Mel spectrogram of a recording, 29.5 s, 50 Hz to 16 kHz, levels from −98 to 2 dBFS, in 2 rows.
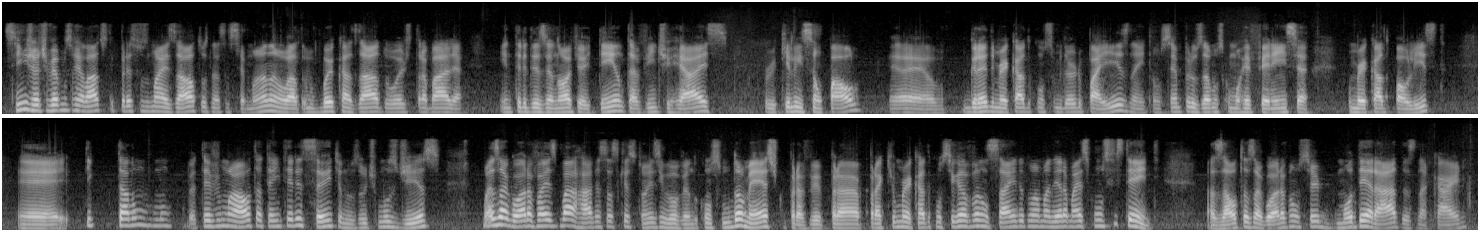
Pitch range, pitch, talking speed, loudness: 130-175 Hz, 145 Hz, 175 wpm, -27 LUFS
